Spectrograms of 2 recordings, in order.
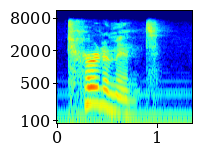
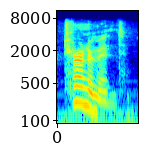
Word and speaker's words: tournament: emphasizing emphasizing good uh this word here is pronounced tournament okay instead of tour tournament it's tur tournament tournament tournament okay good very nice uh let's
